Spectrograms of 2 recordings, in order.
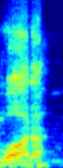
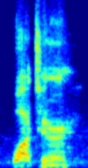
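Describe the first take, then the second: First: Said in the usual way. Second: "Water" with a drawled southern "wɔtə˞"; southern accent. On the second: Shown as a demonstration. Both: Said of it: "My southern accent".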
